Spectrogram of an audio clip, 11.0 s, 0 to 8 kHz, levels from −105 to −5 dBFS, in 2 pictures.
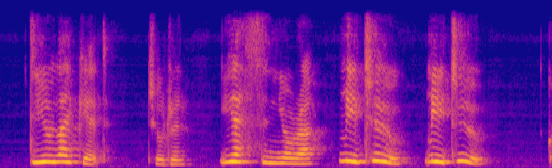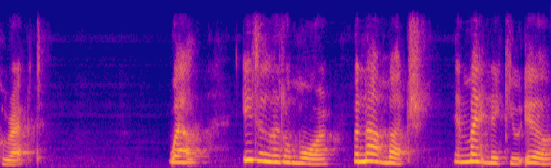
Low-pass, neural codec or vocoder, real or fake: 7.2 kHz; codec, 24 kHz, 6 kbps, HILCodec; fake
